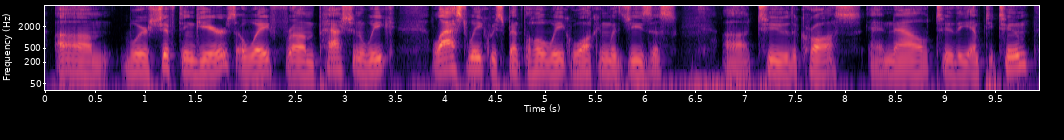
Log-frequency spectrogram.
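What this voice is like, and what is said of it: Voice still recovering, slightly worn. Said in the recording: “my voice is still recovering from yesterday. It may be a little bit of the pollen in the air as well.”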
